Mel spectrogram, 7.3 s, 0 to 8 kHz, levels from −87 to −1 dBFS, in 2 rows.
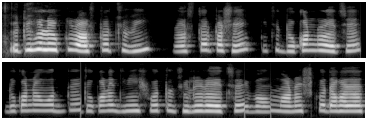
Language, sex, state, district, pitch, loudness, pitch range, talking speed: Bengali, female, West Bengal, Paschim Medinipur, 280 Hz, -20 LUFS, 270-305 Hz, 200 wpm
